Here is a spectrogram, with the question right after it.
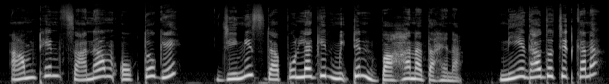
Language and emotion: Santali, disgusted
